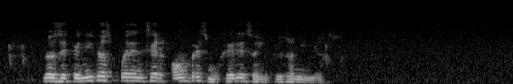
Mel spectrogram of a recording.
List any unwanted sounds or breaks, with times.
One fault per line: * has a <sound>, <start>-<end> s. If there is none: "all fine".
all fine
